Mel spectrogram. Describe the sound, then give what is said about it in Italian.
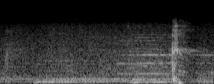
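A single harsh, rasping, consumptive-sounding cough bursts out, brief and abrupt, over a steady low humming background with no talking. “scusa la tosse tisica, non è coronavirus.”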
